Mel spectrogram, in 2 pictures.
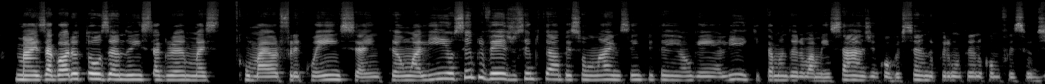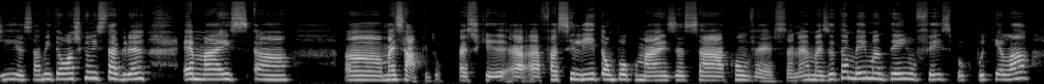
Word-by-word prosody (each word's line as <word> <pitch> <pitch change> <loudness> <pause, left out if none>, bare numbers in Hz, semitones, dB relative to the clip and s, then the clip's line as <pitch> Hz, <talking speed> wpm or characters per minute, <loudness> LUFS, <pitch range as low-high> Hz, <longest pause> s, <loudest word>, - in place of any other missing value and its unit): mas 215 0 +4
agora 225 +2 +5
eu 250 - +1
tô 255 -1 +5
usando 230 -2 +2
o - - +2
Instagram, 210 -2 -1
mas 195 -1 -4 0.2
com 205 - -3
maior 180 -1 0
frequência, 195 +1 -3
então 195 +3 -5
ali 220 +7 -2
eu 260 -1 +1
sempre 325 +4 -2
vejo, 255 -4 +2
sempre 255 0 -5
tem 240 -2 -1
um 230 - -2
pessoa 215 0 -5
online, 215 0 -2
sempre 215 0 -7
tem 205 -2 -7
alguém 190 -1 -6
ali 220 +4 -6
que 220 - -22
tá 200 - -7
mandando 195 -2 -5
uma 175 -1 -4
mensagem, 185 +3 -3
conversando, 185 +4 -6
perguntando 185 -1 -8
como 175 0 -11
foi 170 - -12
seu 165 +2 -5
dia, 215 +6 -4
sabe. 220 +2 -3
Então 250 +1 -1
eu - - +4
acho 260 0 0
que 295 - -3
o - - +1
Instagram 260 -1 +4 0.4
é 245 +2 +6
mais, 240 -1 +4
hã 220 -2 +2 0.6
hã, 210 -1 +5
mais 220 +2 +5
rápido. 160 -6 +1
Acho 190 -1 -1
que - - -2 0.2
a 185 0 +4
a 185 - -1
facilita 235 +4 +1
um 220 - 0
pouco 230 -1 0
mais 200 -1 +3
essa 195 -2 +3
conversa, 170 -7 -3
né. 195 +5 +1
Mas 205 0 0
eu 245 - -1
também 280 -2 +1
mantenho 255 -1 +1
o - - -7
Facebook 225 -3 -6
porque 220 +2 -4
lá, 250 +6 +3
215 Hz, 195 wpm, -22 LUFS, 195-235 Hz, 0.6 s, é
